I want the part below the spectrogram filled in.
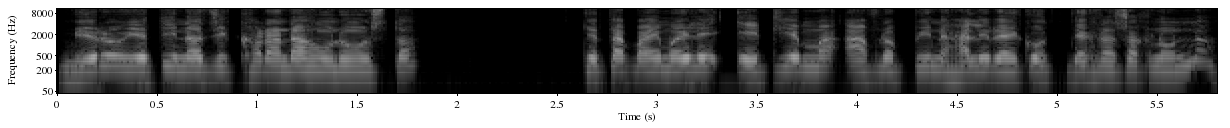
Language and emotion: Nepali, angry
